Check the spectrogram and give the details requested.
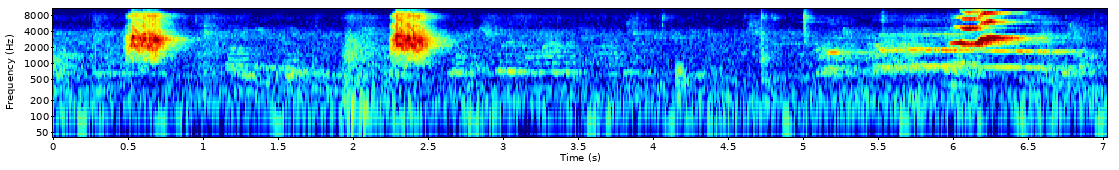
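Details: Javan myna in the morning: two short harsh chattering bursts nearly two seconds apart, then a clearer whistled, stacked-tone phrase rising toward the end.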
